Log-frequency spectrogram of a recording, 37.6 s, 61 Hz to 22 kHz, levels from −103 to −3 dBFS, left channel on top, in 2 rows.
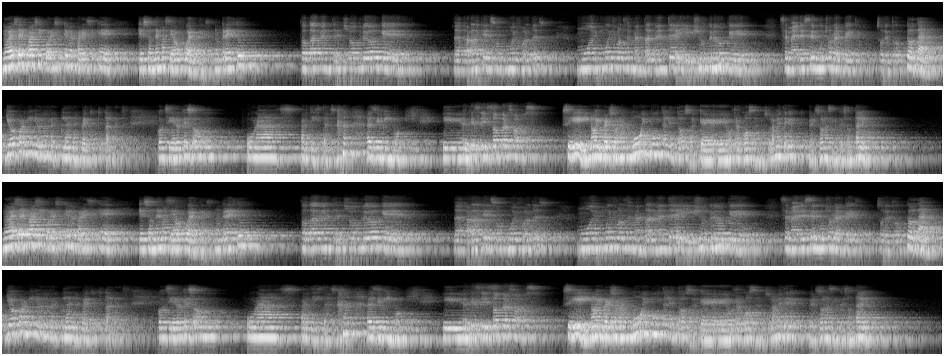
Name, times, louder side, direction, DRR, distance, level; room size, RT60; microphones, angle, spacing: voice 1, 0.0-2.2 2.7-4.9 13.9-14.5 18.1-18.6 18.9-21.2 21.9-23.1 23.7-26.8 27.6-28.3 30.0-34.7 35.0-36.2, left 1 dB, 70° left, 0 dB, 0.6 m, -21 dB
voice 2, 6.0-8.1 9.0-10.8 11.5-14.9 15.6-17.0 17.6-18.0 28.0-29.5, left 1 dB, 45° left, -1 dB, 1.2 m, -26 dB
9.0 x 4.2 x 4.4 m, 2.3 s
head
